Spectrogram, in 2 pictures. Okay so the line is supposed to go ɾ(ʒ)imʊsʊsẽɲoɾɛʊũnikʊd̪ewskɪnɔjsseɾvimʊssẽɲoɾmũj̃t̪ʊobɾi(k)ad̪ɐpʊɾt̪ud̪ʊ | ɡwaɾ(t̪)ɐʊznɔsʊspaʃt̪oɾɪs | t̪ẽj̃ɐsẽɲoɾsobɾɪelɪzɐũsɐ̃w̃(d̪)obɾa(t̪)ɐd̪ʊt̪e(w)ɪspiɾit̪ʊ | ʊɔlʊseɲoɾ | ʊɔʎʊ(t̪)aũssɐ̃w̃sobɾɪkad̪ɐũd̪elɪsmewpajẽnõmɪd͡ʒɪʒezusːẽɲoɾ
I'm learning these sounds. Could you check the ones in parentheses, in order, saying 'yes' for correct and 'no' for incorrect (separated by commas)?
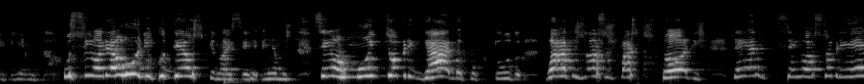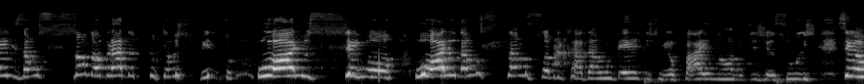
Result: no, no, no, yes, no, yes, no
